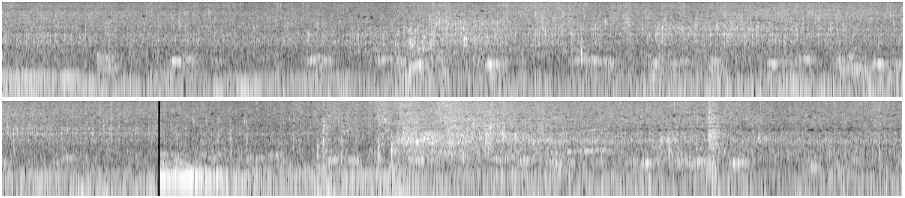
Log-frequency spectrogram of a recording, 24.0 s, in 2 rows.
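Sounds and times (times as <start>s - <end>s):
fish sizzling in hot oil: 0.0s - 24.0s
metal spatula stirring: 16.2s - 18.8s.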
